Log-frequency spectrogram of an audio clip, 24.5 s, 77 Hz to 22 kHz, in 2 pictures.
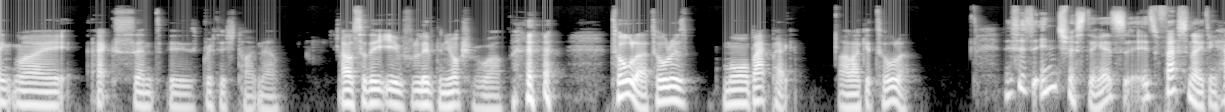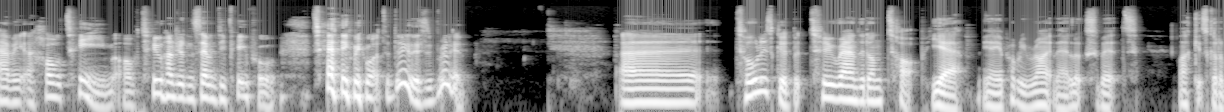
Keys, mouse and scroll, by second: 11.0-14.1 middle drag, 20.6-23.6 middle drag, 24.1-24.4 scroll up 2.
